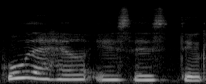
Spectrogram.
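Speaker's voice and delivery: slow, drawn-out disbelief; incredulous. Retold or imitated. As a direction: stretch each word out in disbelief. Same thought repeated slowly, incredulous.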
